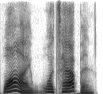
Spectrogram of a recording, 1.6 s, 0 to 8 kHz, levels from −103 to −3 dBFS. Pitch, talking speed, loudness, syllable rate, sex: 210 Hz, 115 wpm, -16 LUFS, 3.7 syllables/s, female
